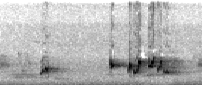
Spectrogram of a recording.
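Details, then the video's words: Aged wild-origin red-whiskered bulbul whose song is used to train caged birds and goad rivals into singing contests. One short clear whistled note, a pause, then a longer bubbly, rapidly modulated whistled phrase. "Chào mào già rừng bọng cực hay, siêu kích bổi, bổi nghe là hót đấu"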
